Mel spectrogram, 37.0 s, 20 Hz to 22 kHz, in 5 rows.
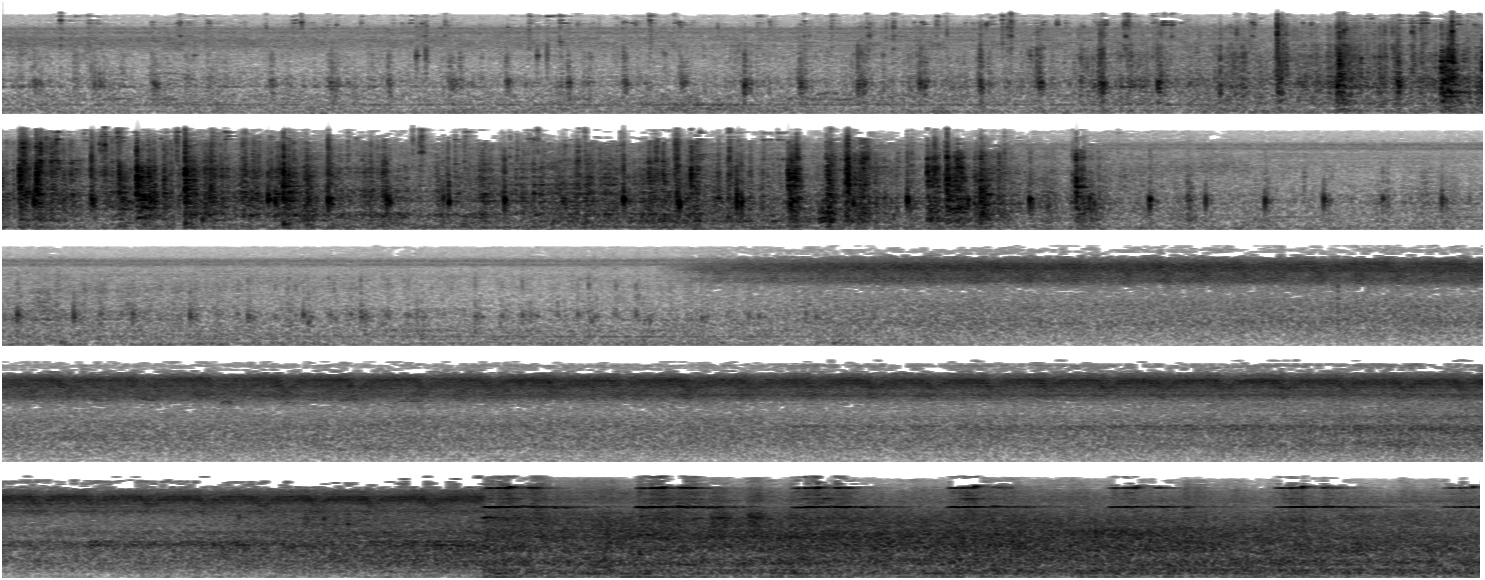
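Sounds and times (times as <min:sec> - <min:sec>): horse hooves clip-clopping: 0:00.0 - 0:19.3.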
